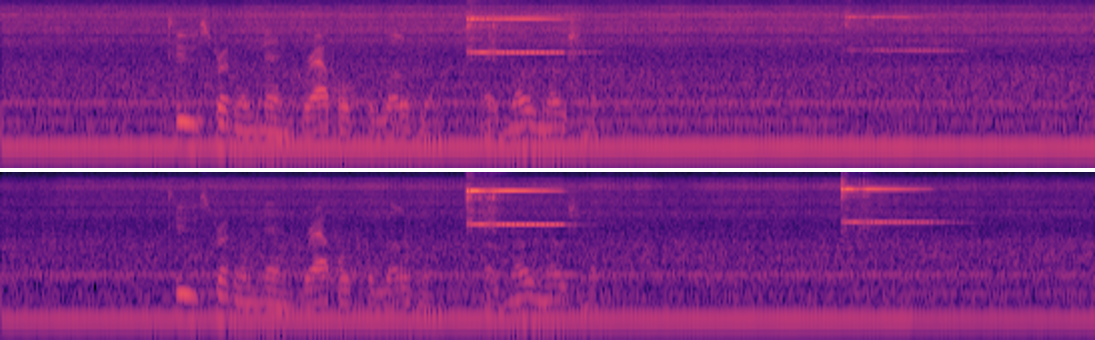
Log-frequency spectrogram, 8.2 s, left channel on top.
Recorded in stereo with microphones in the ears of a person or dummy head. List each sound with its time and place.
1.1 s a man speaking: 15° left (ahead or behind), 1.2 m
3.5 s a bicycle bell: 15° right (ahead or behind), 2 m
6.3 s a bicycle bell: 65° right (ahead or behind), 2 m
